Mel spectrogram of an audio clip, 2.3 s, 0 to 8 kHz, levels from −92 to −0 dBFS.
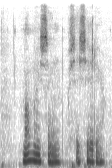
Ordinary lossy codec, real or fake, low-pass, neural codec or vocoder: none; fake; 7.2 kHz; vocoder, 44.1 kHz, 128 mel bands, Pupu-Vocoder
